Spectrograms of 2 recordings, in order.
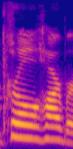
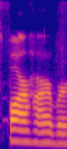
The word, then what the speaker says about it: Far Harbor: see all the trailer it's not Pearl Harbor it's far Harbor far Harbor sorry okay so yeah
